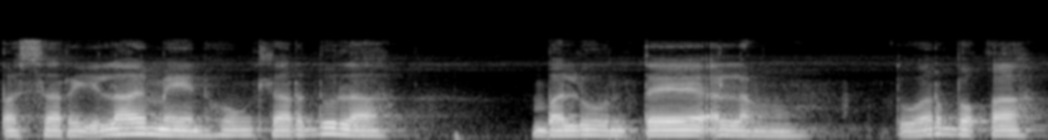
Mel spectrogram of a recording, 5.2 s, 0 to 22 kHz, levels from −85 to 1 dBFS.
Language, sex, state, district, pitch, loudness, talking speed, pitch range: Mizo, male, Mizoram, Aizawl, 100 Hz, -16 LUFS, 170 wpm, 95-105 Hz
